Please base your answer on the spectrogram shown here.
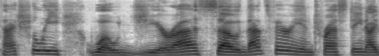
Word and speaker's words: Wojira: they actually do mention Wohira, and I've been pronouncing it as Wohira like with an H, but it's actually Wojira, so that's very interesting.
